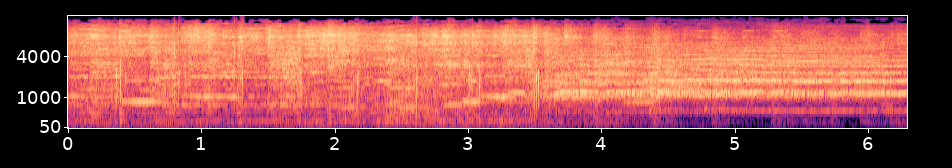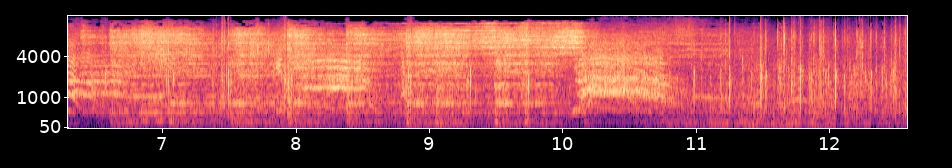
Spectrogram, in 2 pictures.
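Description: Yosakoi-style dance-team music playing with a steady beat, then the dancers' drawn-out group shouts and cheers over the closing bars. The music cuts off near the end.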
